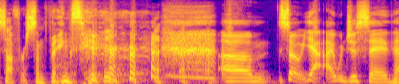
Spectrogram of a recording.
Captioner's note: both laughing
